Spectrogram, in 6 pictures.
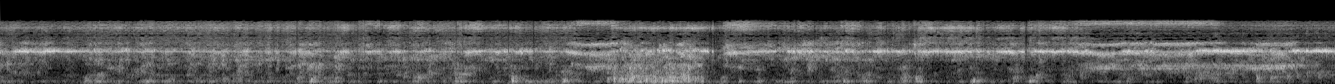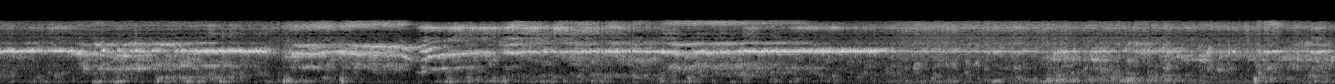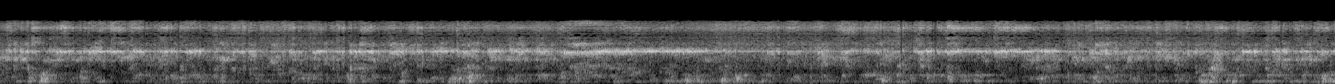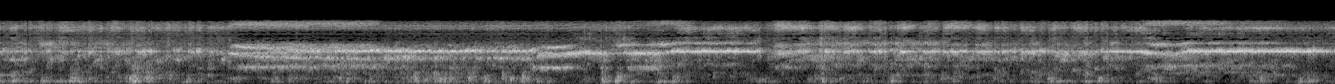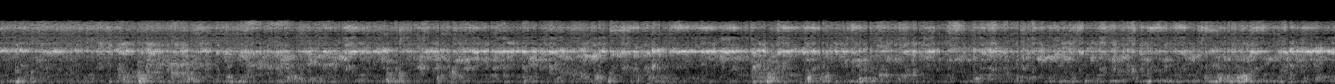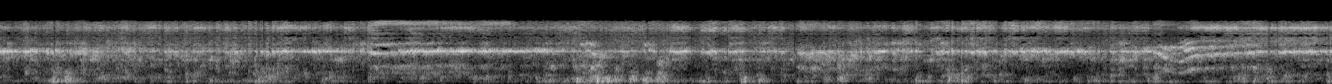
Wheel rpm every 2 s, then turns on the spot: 230, 230, 230, 230, 240, 230, 230, 220, 200, 230, 230, 230, 230, 230, 230, 230, 230, 230, 230, 230, 230, 200, 200, 220, 230, 230, 230, 230, 230, 230, 230, 230, 230, 230, 230, 230, 230, 230, 220, 200.
none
